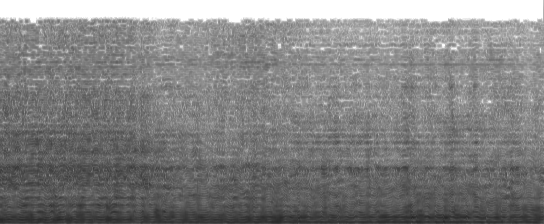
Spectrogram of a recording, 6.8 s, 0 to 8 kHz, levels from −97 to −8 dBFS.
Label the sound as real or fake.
fake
